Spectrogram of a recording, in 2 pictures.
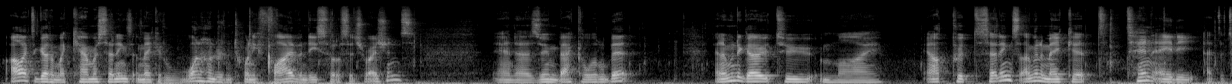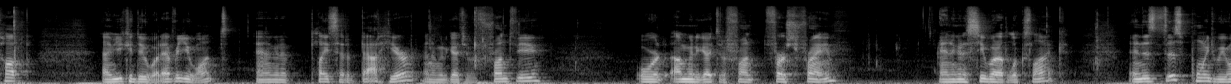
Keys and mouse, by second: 0.5 middle click, 0.6 right click, 1.1-6.3 middle drag, 4.1 g, 6.3-9.1 right drag, 6.5 g, 9.1 middle click, 9.2-10.8 right drag, 10.8-15.9 middle drag, 14.5 g, 15.9 click, 17.0 shift+Left, 21.2 right click, 22.0-24.6 drag, 24.0 g.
